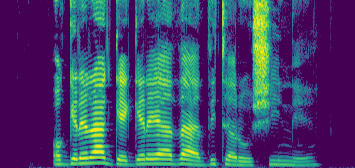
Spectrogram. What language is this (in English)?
Kikuyu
